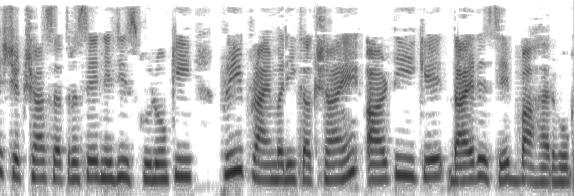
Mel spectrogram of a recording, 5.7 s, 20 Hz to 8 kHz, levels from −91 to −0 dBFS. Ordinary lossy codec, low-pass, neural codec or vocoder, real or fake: AAC, 32 kbps; 7.2 kHz; none; real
